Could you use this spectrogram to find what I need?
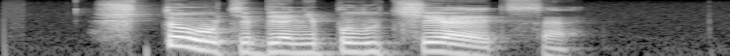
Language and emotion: Russian, angry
